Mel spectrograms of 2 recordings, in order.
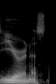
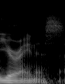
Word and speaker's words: Uranus: It's pronounced Uranus, not Uranus.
